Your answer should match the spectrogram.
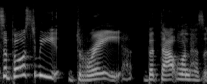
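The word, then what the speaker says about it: drei: Dre is German for 3. It is pronounced like dry.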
